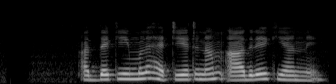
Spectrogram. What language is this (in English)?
Sinhala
